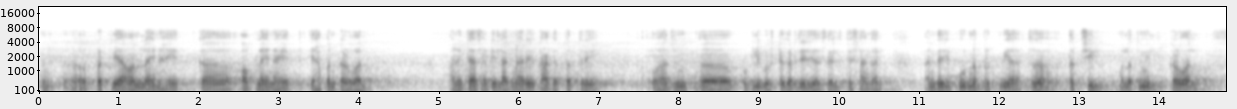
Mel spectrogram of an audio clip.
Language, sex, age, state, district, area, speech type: Marathi, male, 18-30, Maharashtra, Ratnagiri, rural, spontaneous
